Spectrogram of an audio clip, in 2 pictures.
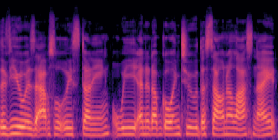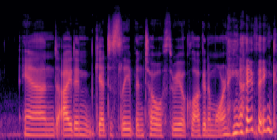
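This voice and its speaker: A woman's unremarkable speaking voice, fairly low in pitch, at a moderate pace with hardly any pauses. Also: ordinary pitch variation. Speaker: travel vlogger. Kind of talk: casual vlog narration. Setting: on a ferry.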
